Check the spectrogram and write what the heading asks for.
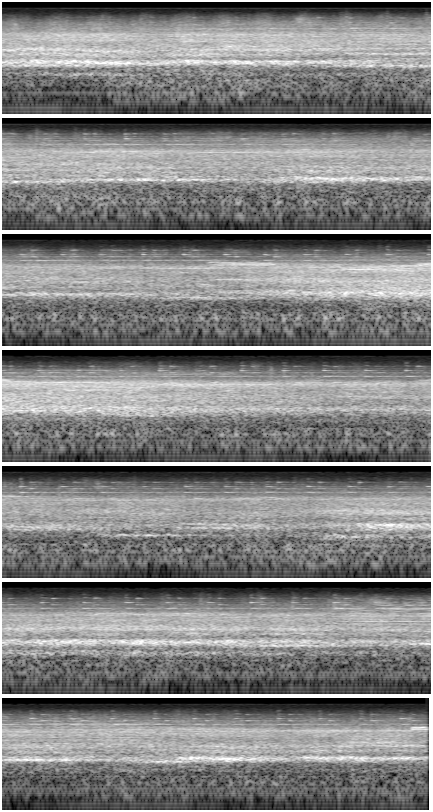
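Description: Football stadium crowd heard through a TV match broadcast: a continuous din of the crowd with sustained chanting that swells and fades over several seconds at a time.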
